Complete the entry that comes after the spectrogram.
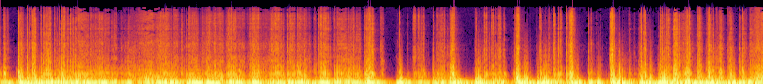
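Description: Fingertips of both hands rapidly scratch and tap the bare, hollow metal mesh grille of a black condenser microphone, at times with flat hands pressed over the top. The result is a dense, boomy, low-heavy rumble of scraping and thumping, broken by many short, sharp bursts and brief dips.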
